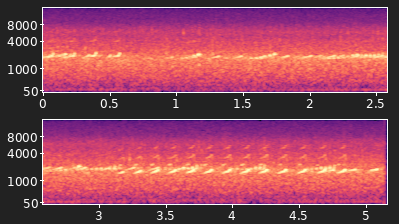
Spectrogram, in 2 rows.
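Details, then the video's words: Kajika frogs at a clear stream in Akigawa Valley, Tokyo, at night, recorded with a ZOOM H6: scattered bright chirps build into a faster rippling run of rising notes near the end, over the steady wash of water. "清流の歌姫 カジカガエルと川のせせらぎ"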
